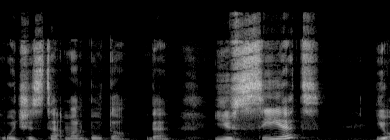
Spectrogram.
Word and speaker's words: ta marbuta: So if you put it in a word that is, or if it's in a word that is followed by an adjective, you do not pronounce it. But the regular sound for ta marbuta is a t, t. So if I'm saying Medina Jamila, beautiful city, I do not pronounce the ta marbuta.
